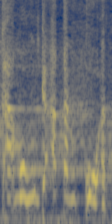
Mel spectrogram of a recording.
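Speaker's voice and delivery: loud, high, final blow; shouted warning. Acted. Preacher warning listeners about hell, loud shout. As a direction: hurl the warning at them.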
